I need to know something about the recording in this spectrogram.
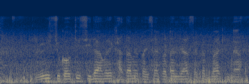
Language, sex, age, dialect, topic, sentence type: Bhojpuri, male, 18-24, Western, banking, question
